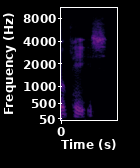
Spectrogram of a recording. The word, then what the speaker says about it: Appice: the last name because he hears all different pronunciations. So Yeah. he asked Carmine, what do I pronounce? How do I pronounce it? What's the easiest way? And Carmine asked Rod, well, what do you hear it? He goes, a piece. So he changed it to a piece.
